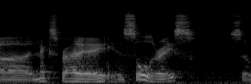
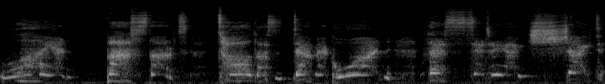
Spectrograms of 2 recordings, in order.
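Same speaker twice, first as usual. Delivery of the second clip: very high, shrill, angry screeching dwarf voice; 4 dB louder than usual. A storyteller voices a dwarf in front of a burning inn, screaming dwarf. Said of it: "the one dwarf screams out and goes".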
